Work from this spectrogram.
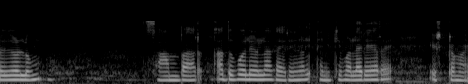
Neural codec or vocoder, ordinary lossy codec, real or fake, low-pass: codec, 16 kHz, 16 kbps, FunCodec, trained on Chinese and English, 50 frames a second; none; fake; none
